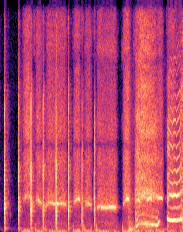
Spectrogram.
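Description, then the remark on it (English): A person whistles down the middle of the tongue with their mouth wide open, holding a thin, airy tone at a steady pitch that is broken up by short breathy puffs, then swoops downward and wavers near the end. “That's me whistling down the middle of my tongue.”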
